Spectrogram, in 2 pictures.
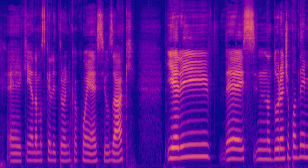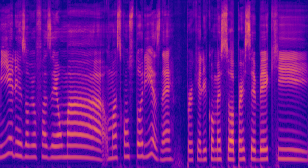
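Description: On a very clean recording with a silent background, a woman speaks at a fairly slow pace with a fairly high pitch and ordinary pitch variation. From Paraná, Brazil (Paranavaí). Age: 20s. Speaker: DJ. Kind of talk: interview.

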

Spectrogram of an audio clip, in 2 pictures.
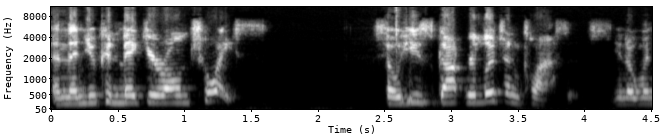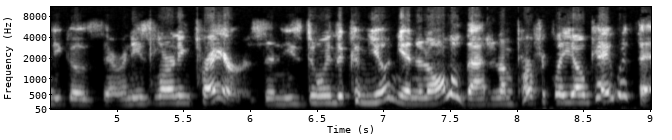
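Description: A woman with an American accent and a plain, everyday voice speaks at a fairly quick pace with a fairly high pitch. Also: ordinary pitch variation. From US Virgin Islands (St. Croix). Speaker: running coach. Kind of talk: interview conversation.

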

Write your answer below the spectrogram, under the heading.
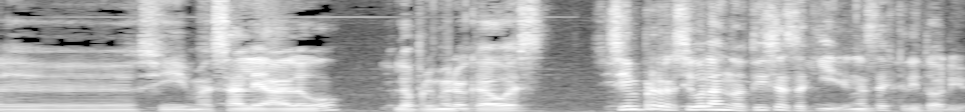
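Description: The speech moves at a fairly quick pace. Its intonation is lively. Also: man. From Peru, Lima (Surquillo). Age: 20s. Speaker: esports caster. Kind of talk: interview.

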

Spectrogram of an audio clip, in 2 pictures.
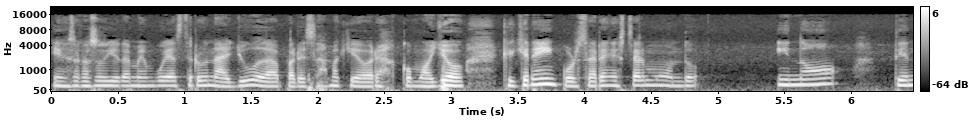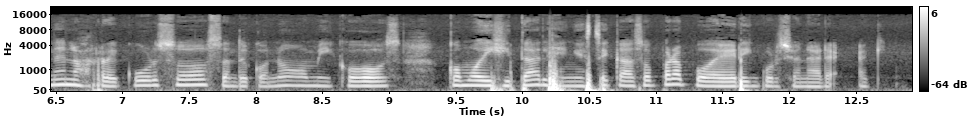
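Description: This woman talks fairly quickly at a medium pitch, with a dark, mellow tone, fairly even intonation and big swings in loudness. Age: 20s. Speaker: makeup artist. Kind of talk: personal pitch monologue.

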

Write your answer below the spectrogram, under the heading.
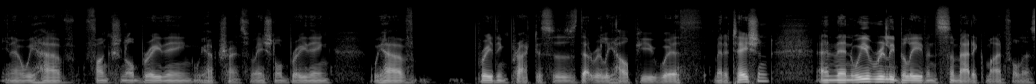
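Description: Against a silent background in a very clean recording, a man with a very deep, low voice talks at a fairly quick pace with fairly even intonation. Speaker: podcast guest, meditation teacher; meditation app founder.

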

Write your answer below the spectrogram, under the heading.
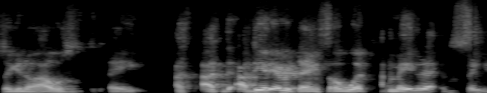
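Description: With an American accent, a man speaks at a moderate pace and medium pitch, his intonation lively and touched with vocal fry. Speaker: singer in R&B group. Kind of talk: interview.

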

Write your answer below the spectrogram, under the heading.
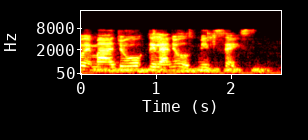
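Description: Noticeable background noise and a woman's very slow pace of speech. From Colombia, Bucaramanga (Santander). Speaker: judge. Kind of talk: interview. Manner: formal.

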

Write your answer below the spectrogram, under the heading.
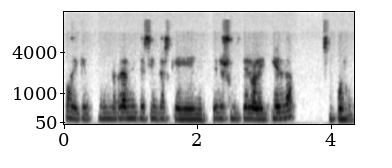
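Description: A woman with a northern Castilian accent speaks at medium pitch in a somewhat breathy voice with a dark, mellow tone and monotone, flat intonation. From Spain, León province (northwest). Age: 40s. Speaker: direct-sales cosmetics seller. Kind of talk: casual interview testimony.

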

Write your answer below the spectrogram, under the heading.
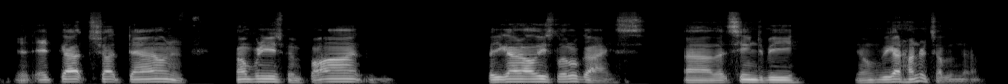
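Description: Against a quiet background, a man talks at medium pitch with ordinary pitch variation and long, frequent pauses. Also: moderate pace. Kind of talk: casual interview. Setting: outdoors.

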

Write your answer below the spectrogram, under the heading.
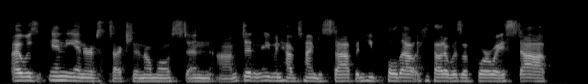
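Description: Very fast speech in an American accent, flat and monotone in intonation, runs on with hardly any pauses. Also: woman, very deep, low pitch for a woman. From western New York. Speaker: entrepreneur and motivational speaker. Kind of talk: interview.

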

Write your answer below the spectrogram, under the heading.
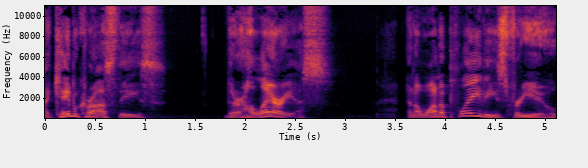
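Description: An animated, playful, somewhat breathy voice at a fairly slow pace, with long, frequent pauses and very wide pitch swings, in a very clean recording with a silent background. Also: man. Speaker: podcast host. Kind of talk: casual comedic banter with his wife, podcast hosting. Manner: animated, playful, joking.

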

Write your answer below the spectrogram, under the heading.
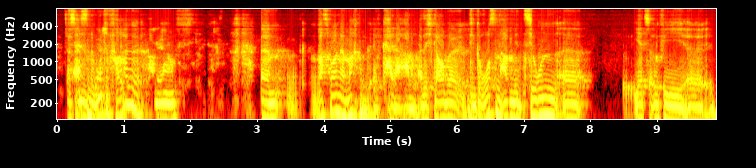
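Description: A man's plain, everyday voice, fairly low in pitch, with lively intonation. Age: 40s. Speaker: punk rock guitarist. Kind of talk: casual interview. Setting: video call.

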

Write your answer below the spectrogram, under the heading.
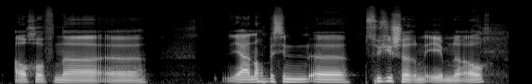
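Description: An unremarkable speaking voice from a man at medium pitch and moderate pace, in a very clean recording with a silent background. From Bremen, northern Germany. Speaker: podcast co-host. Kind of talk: casual chat.

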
